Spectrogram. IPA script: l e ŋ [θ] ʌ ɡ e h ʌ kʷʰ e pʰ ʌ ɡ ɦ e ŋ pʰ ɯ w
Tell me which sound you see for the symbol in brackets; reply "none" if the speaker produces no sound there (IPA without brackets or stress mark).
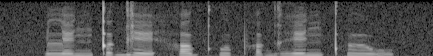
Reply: t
